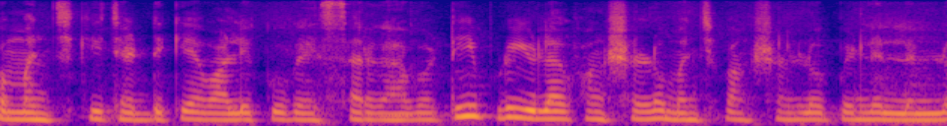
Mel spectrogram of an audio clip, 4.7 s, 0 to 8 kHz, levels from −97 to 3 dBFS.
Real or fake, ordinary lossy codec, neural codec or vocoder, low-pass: real; none; none; none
